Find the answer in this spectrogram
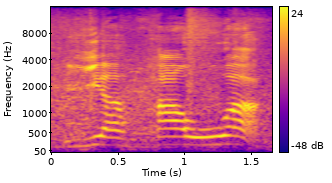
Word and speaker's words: Yahawah: So Yahawah, although it's spelled Yahawah with a H at the end, it's pronounced Yahawah.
